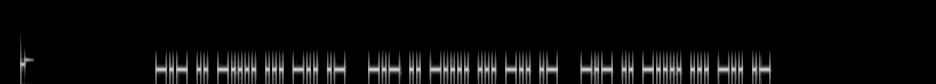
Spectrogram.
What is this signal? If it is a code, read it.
Morse code, heard as a keyed tone, about 34 wpm, 700 Hz. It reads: KI6SDA KI6SDA KI6SDA
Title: USA Call Signs Repeated 3x 35wpm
